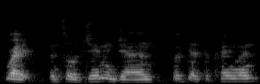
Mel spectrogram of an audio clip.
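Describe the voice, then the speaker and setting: A man's voice: mid-range voice, steady tone, normal speed. A father improvising a playful, rambling bedtime story at home, often laughing as he goes. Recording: roomy echo, mic far off, faint hiss.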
